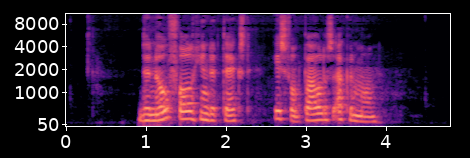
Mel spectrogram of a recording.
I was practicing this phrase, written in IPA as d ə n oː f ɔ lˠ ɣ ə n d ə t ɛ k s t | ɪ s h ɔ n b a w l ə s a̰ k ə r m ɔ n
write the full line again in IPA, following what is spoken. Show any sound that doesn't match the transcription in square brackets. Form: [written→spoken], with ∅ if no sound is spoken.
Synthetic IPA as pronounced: d ə n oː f ɔ lˠ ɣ ə n d ə t ɛ k s t | ɪ s [h→f] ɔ n [b→p] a w l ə s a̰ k ə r m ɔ n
